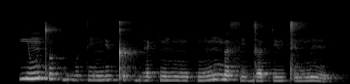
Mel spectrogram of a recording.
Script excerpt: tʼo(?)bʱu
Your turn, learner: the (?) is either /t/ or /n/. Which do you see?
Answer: t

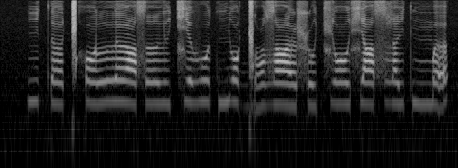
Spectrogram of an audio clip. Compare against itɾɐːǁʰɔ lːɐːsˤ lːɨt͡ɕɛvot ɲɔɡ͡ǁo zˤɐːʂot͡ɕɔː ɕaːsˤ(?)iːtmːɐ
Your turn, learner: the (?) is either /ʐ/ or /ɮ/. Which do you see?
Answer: ɮ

